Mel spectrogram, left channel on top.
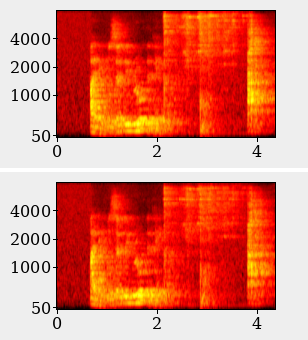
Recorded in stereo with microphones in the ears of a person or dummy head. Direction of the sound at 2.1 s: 40° left (ahead or behind).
